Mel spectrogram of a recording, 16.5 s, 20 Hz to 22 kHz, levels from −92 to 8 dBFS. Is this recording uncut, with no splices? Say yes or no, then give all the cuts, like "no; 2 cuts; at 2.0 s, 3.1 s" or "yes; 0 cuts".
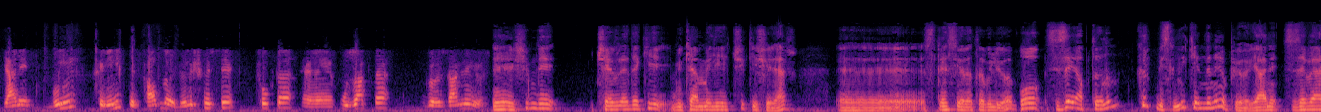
no; 2 cuts; at 6.1 s, 12.7 s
